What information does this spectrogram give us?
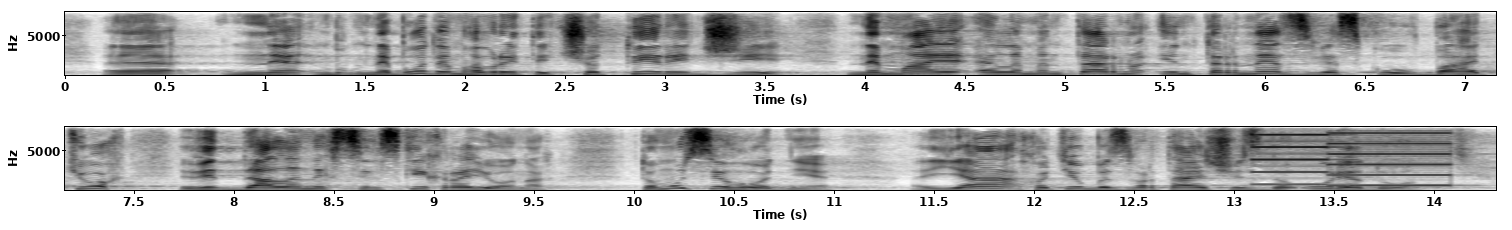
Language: Ukrainian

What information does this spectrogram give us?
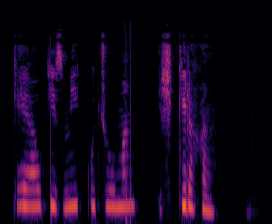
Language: Sihuas Ancash Quechua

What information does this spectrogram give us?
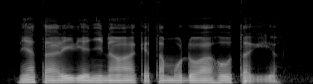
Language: Kikuyu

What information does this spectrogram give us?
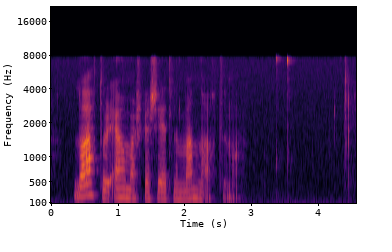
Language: Faroese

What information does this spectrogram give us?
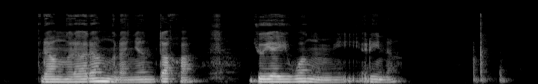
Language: Arequipa-La Unión Quechua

